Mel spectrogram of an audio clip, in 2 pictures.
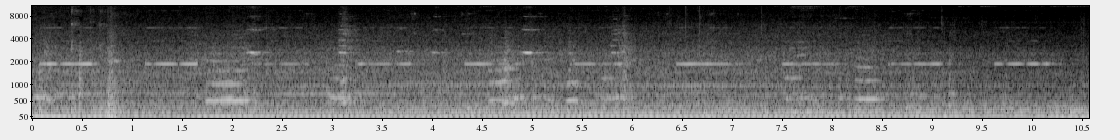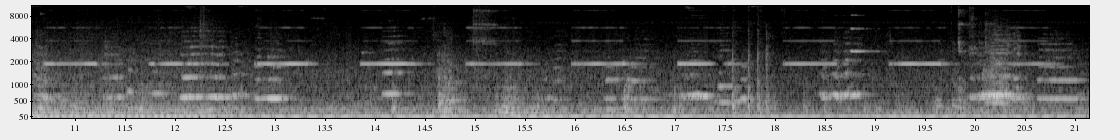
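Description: Diesel engine of a Sumitomo SP-110 crawler pile driver running steadily, its note changing about twelve seconds in, with a high-pitched warning beeper sounding in short, evenly spaced beeps.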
